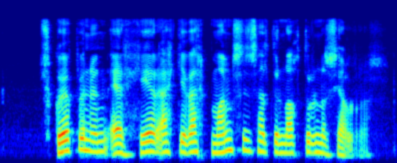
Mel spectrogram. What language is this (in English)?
Icelandic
